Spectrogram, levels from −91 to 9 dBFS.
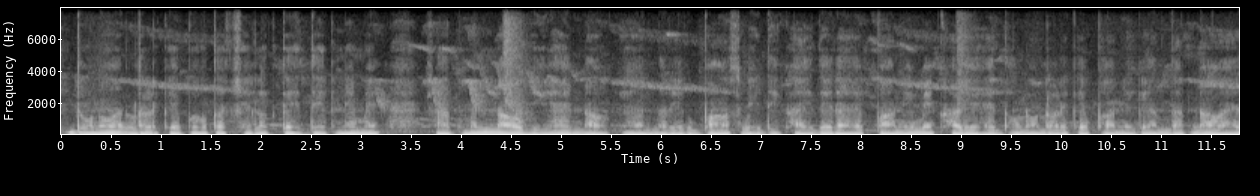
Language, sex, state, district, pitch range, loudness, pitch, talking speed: Hindi, male, Bihar, Araria, 100-110 Hz, -18 LUFS, 105 Hz, 175 wpm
